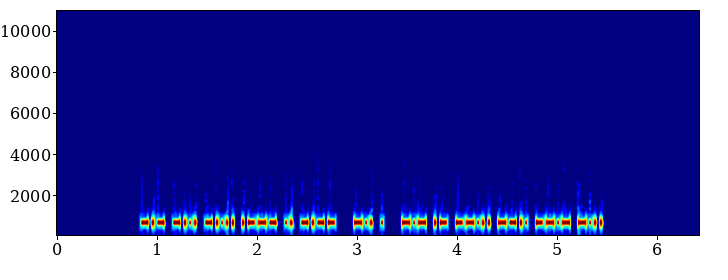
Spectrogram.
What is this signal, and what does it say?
Morse code, heard as a keyed tone, about 46 wpm, 700 Hz. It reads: KB6JIY DE KA7ZQB
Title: USA Callsign DE Callsign - 6 Characters - 45wpm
